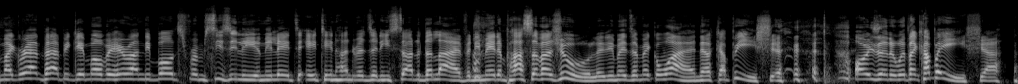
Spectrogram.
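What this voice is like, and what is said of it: Poor put-on Italian accent. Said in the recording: “Every accent I do is like an Italian accent ... You're not that good.”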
